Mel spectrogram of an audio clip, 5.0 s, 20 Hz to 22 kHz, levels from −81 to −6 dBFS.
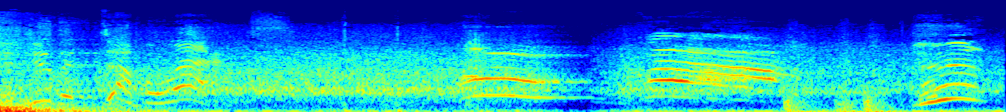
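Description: AAC frame loss with concealment occurs twice: the decoder lost frames and rebuilt the missing audio from the last good spectrum. At 0.39 s, an 85.3 ms gap, which fits two lost frames, becomes a smeared, phasey patch. At 2.69 s, a 256 ms gap, which fits six, decays toward silence before fading back.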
